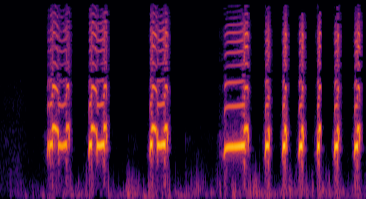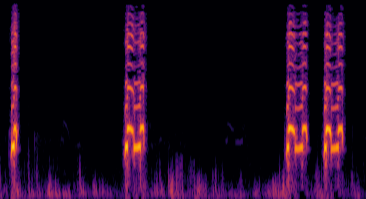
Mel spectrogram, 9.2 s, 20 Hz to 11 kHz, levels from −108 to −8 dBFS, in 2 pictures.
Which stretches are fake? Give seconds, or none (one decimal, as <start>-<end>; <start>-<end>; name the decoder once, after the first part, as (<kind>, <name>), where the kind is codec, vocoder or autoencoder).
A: 7.7-8.7 (autoencoder, DAC-VAE)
